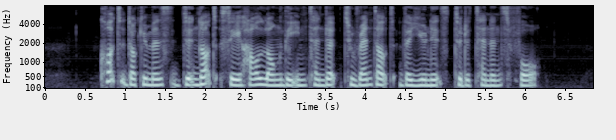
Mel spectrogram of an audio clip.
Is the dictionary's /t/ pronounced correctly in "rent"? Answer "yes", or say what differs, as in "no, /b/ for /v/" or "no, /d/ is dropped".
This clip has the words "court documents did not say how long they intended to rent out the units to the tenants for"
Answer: yes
